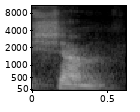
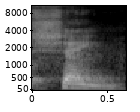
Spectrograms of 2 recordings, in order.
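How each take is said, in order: First: The word is said the English way, Shem. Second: The word is said the Hebrew way, like shame. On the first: "We say Shem because that's the English pronunciation" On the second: "but I believe it's like shame"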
